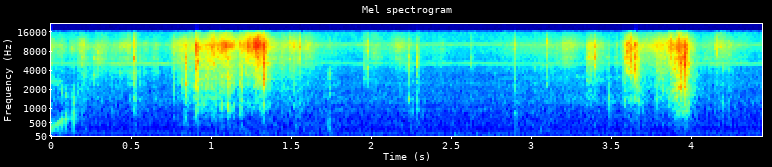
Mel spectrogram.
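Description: Paper pages of a small handmade junk journal being turned by hand: a few dry rustling swishes, the loudest just before the end.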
